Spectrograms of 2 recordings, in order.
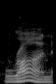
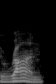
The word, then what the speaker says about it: Ran: The next movie, not planned, watched Akira, and then I watched an Akira Kurosawa film, Ran, or Ran, as it's actually pronounced in Japanese, Ran, which basically means chaos.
